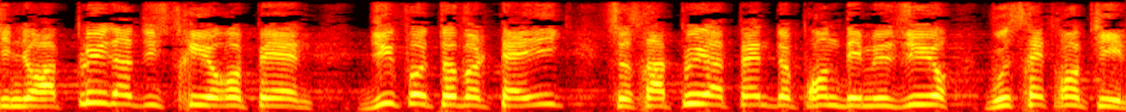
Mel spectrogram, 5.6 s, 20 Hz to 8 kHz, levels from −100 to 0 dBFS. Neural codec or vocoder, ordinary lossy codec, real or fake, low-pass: none; none; real; 7.2 kHz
